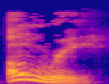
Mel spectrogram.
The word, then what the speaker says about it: Horry: Well, the way I've heard it said by locals is Ori, but that sounds a little much. What? As long as you don't pronounce the H, you're okay.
